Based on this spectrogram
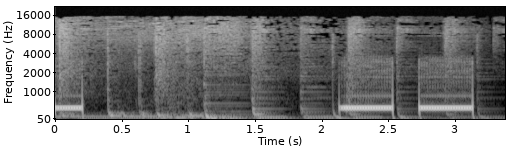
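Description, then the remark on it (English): A phone's ringback tone purrs through the line on an outgoing Christmas call being placed to a mother's phone, in a steady, clear double burst, two short tones with a brief gap, following the tail of an earlier ring and some quiet background noise. “It's ringing.”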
